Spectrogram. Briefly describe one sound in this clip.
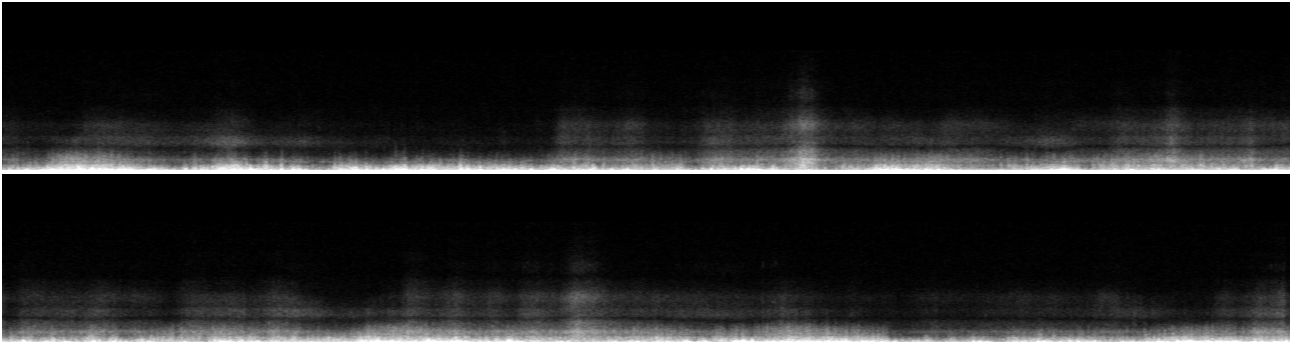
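A paraglider wing flaps and rustles in the wind.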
